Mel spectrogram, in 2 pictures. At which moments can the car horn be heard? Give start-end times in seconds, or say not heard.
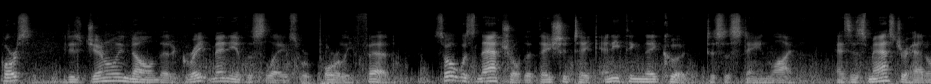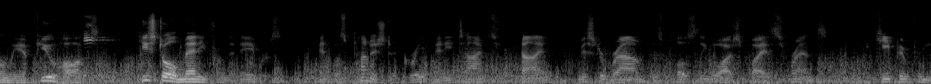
10.1-10.6.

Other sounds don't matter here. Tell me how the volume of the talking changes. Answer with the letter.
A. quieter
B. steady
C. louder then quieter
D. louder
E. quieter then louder
A.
